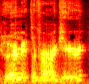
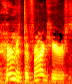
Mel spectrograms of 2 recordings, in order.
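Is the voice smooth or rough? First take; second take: rough; smooth. First: A rough, gravelly frog voice. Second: A smooth, Kermit-like frog voice.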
